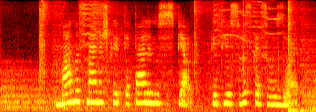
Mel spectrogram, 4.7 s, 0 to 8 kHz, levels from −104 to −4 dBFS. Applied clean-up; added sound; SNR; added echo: none; Knock / Slam; 13 dB; reverberation time 0.2 s.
